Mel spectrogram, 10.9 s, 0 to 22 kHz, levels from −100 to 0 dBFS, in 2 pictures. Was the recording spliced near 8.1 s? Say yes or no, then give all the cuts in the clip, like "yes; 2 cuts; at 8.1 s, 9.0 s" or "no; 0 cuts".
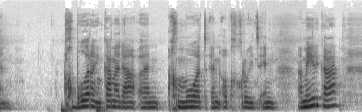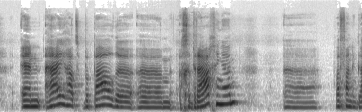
yes; 1 cut; at 8.1 s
